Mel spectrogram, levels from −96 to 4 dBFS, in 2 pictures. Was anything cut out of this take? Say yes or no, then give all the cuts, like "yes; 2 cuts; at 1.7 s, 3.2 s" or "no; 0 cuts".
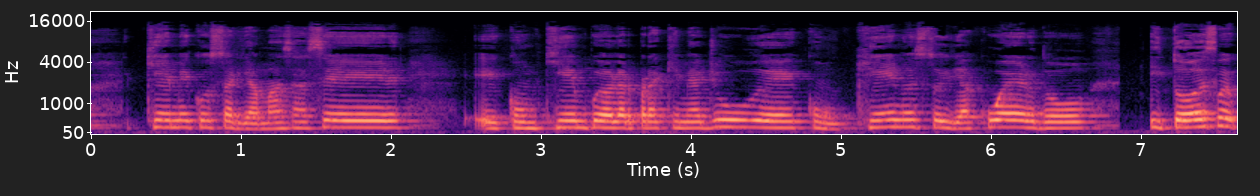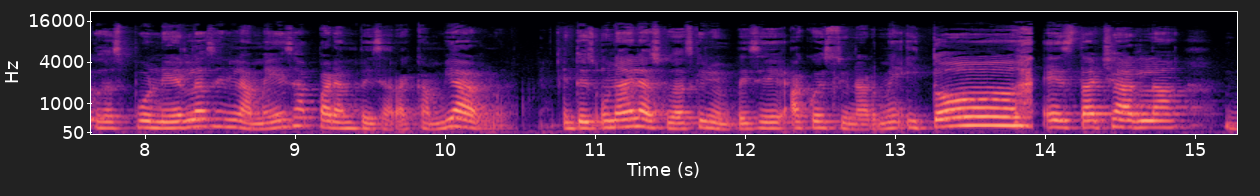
yes; 2 cuts; at 7.5 s, 13.9 s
